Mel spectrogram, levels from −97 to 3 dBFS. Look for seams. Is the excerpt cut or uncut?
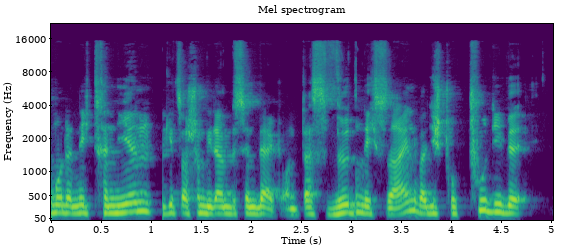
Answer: cut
